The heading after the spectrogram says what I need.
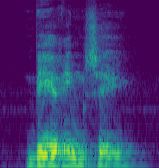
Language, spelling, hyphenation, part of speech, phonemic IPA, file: Dutch, Beringzee, Be‧ring‧zee, proper noun, /ˈbeː.rɪŋˌzeː/, Nl-Beringzee.ogg
- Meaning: Bering Sea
